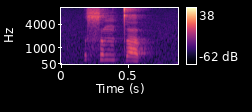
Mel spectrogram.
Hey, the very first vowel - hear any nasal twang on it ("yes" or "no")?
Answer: no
